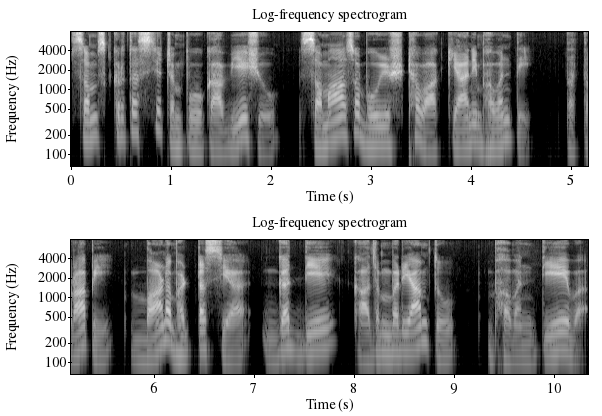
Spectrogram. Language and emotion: Sanskrit, neutral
